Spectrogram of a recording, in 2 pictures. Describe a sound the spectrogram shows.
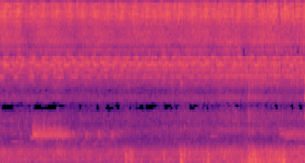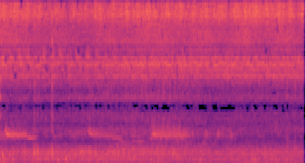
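Water rushes and splashes steadily around a raft.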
